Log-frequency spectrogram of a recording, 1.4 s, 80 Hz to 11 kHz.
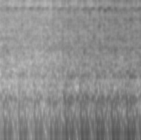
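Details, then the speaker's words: Worn 1966 Ford Galaxie 500 LTD with tired 360 V8 (originally 289 car), likely high mileage: low, lumpy idle with uneven breathy pulse, lifter okay but heavy blow-by increasing as it warms, slow to respond. "you can hear that lifter runs okay it just like I said tons of blow by as it warms up it'll really start po pumping out Burns"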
